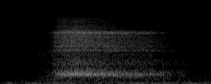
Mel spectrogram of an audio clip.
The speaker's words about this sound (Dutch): En sprekend over ademhaling. Adem maar eens even heel diep in.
